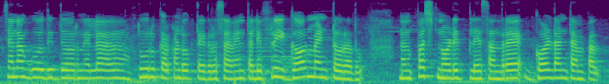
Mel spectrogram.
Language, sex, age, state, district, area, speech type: Kannada, female, 30-45, Karnataka, Chamarajanagar, rural, spontaneous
